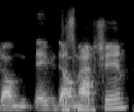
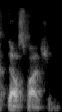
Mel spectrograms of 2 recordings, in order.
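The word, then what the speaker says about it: Dastmalchian: How do you pronounce his last name? David Dalmachian. Oh, that's Dalmachian.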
